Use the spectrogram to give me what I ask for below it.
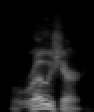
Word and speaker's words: Rosier: Rosier, correct? That's what he said, but you know, my full name is, but people call and.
